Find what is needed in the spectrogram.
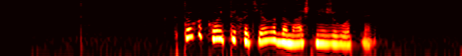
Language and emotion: Russian, neutral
